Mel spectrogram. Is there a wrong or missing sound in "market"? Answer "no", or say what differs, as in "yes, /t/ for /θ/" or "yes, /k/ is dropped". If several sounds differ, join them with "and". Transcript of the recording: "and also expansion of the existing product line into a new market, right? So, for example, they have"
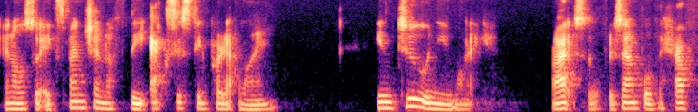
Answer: yes, /k/ is dropped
